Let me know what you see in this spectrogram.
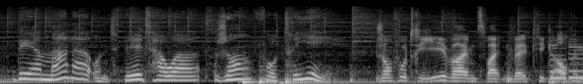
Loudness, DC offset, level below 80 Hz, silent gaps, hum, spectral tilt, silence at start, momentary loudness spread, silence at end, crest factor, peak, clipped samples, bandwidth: -22 LUFS; under 0.1%; -44 dBFS; none; none; -5.5 dB/octave; 0 s; 7 LU; 0 s; 16 dB; -6 dBFS; under 0.1%; 16 kHz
